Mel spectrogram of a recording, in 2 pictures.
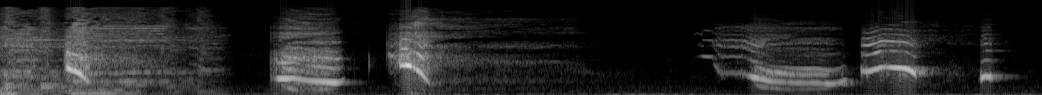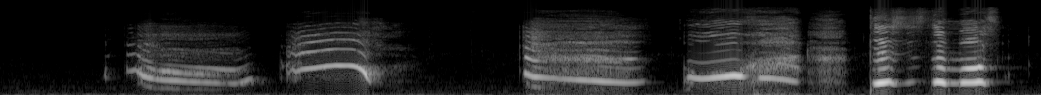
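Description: A high-pitched voice making wordless moans and whines, about half a second each with gaps between, the pitch bending up and falling away. Near the end come a few quick wavering squeals.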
